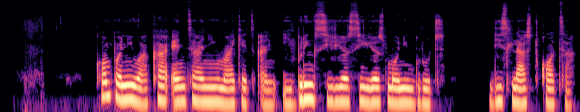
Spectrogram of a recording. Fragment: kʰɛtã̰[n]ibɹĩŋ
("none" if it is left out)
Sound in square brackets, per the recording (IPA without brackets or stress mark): n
